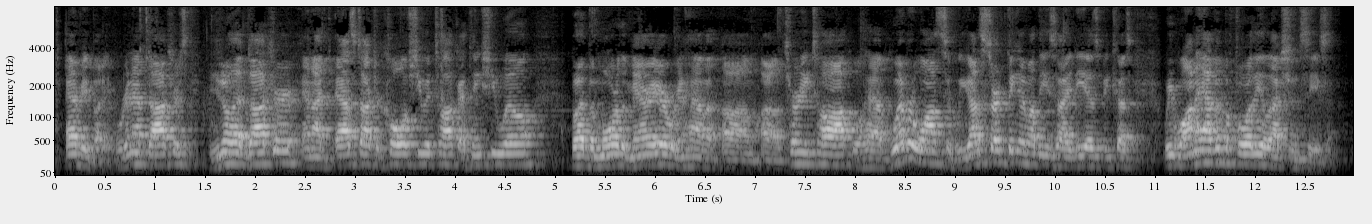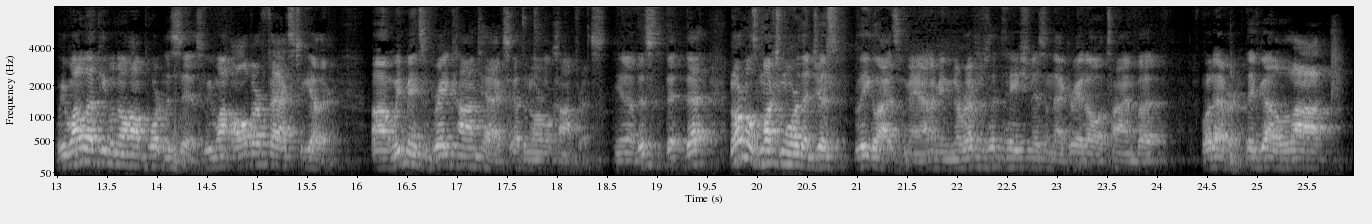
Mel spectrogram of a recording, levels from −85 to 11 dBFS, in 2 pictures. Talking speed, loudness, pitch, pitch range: 260 wpm, -20 LUFS, 145 Hz, 130-160 Hz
